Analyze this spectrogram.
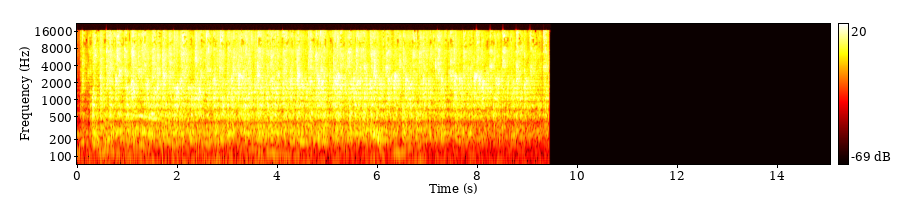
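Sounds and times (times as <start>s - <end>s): audience applause: 0.0s - 9.5s.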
